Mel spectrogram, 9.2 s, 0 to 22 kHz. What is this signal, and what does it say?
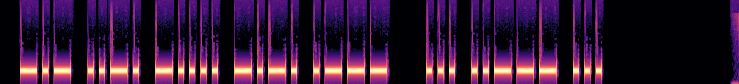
Morse code, heard as a keyed tone, about 17 wpm, 690 Hz. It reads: KF6CJ S2S
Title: SOTA QSO Practice 17wpm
